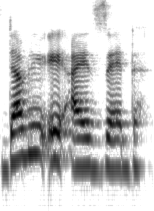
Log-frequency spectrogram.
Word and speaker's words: Waizeh: How do you pronounce this Waizeh? It's Waizeh.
